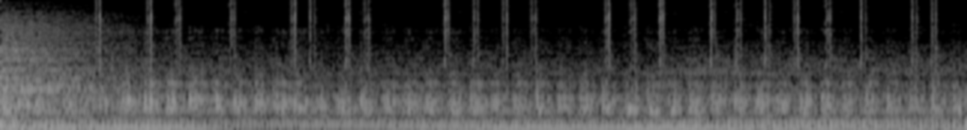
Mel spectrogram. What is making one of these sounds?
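Soft menu clicks tick quickly as a list is scrolled through.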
